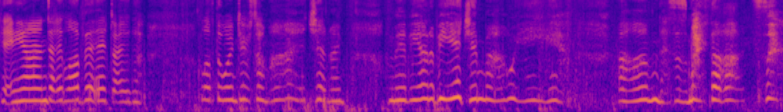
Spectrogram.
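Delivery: winded, breathless voice. Talking to viewers while out running in the winter, out of breath. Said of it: "I'm winded".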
